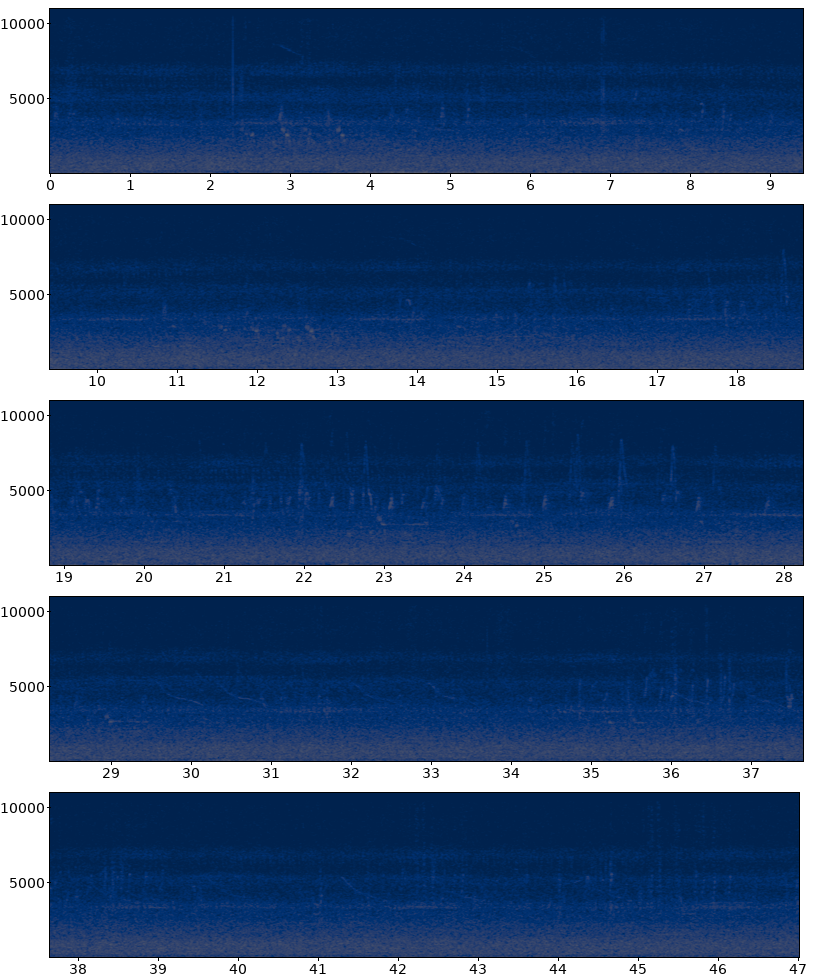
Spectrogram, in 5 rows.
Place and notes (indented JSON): {
  "title": "大武鄉加津林溪, Taitung County - On the river bank",
  "date": "2018-04-13 16:48:00",
  "description": "On the river bank, Bird call, Stream sound, Dog barking\nZoom H2n MS+XY",
  "latitude": "22.41",
  "longitude": "120.92",
  "altitude": "43",
  "timezone": "Asia/Taipei"
}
